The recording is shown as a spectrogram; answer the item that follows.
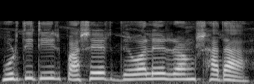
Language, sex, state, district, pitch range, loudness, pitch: Bengali, female, West Bengal, Cooch Behar, 225-260 Hz, -15 LUFS, 240 Hz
